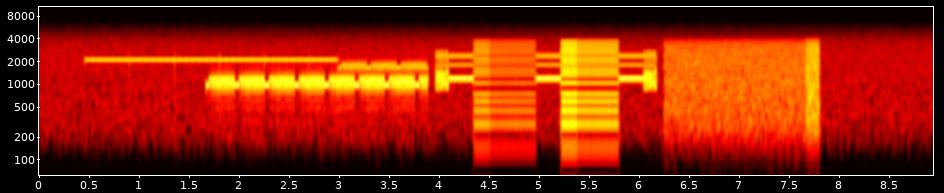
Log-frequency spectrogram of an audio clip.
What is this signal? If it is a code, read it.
Dial-up modem handshake (V.34 or later), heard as a whistle, warbles, then hiss.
